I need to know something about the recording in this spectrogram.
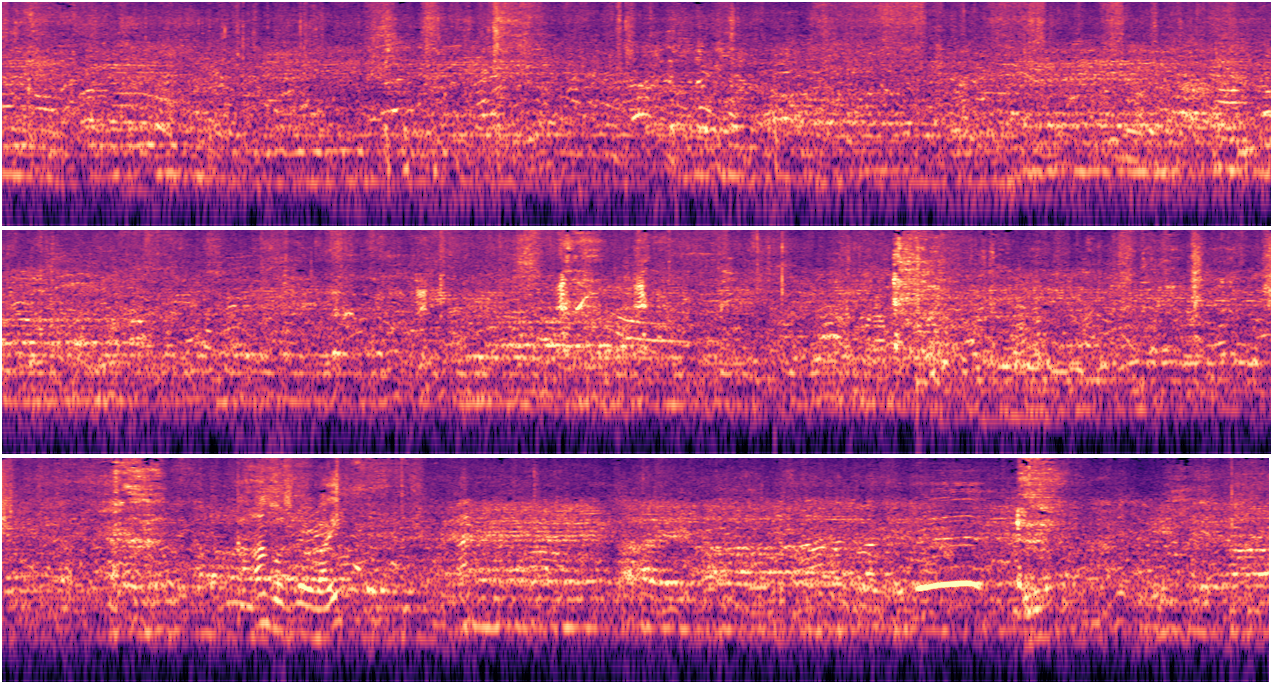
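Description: A large crowd of men chants and wails together close by.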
